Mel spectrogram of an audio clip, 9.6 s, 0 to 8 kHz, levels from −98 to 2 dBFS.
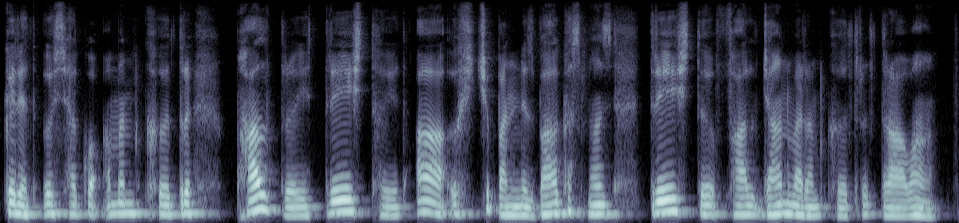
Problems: constant background noise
